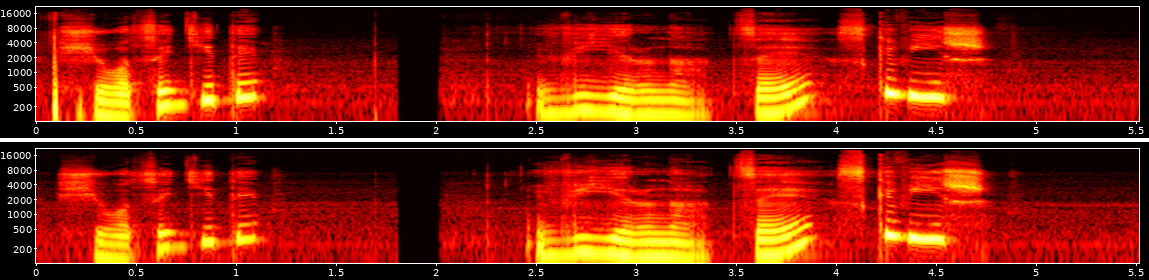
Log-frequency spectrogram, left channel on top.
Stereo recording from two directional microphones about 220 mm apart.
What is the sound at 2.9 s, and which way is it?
Speech, 20° right (ahead or behind).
